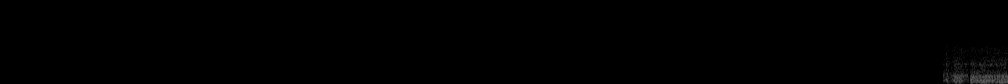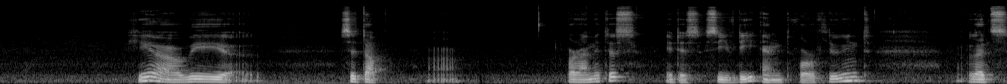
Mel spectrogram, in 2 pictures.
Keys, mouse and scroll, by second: 12.3 scroll down 1.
